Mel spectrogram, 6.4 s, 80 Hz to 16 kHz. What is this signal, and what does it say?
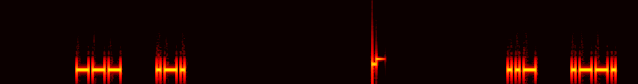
Morse code, heard as a keyed tone, about 31 wpm, spaced as for 17 wpm, 700 Hz. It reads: OR UP
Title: 3x Character Spacing - Top 100 Words - 30wpm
